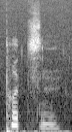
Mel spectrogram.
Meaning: 1. to clean, especially by rubbing with something wet, to brush (one's teeth) 2. to groom oneself 3. to beautify oneself by washing, styling, and putting on fancy clothes 4. to plaster
- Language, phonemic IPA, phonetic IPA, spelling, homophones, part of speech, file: German, /ˈpʊt͡sn̩/, [ˈpʰʊtsən], putzen, Putzen, verb, De-putzen.ogg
